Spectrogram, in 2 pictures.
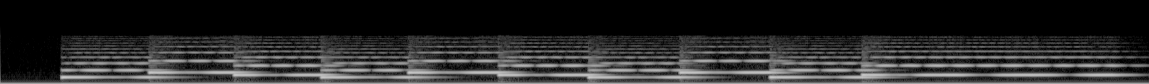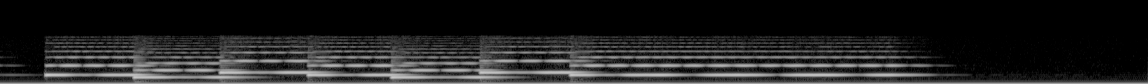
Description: ２０００系メロディーホーン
